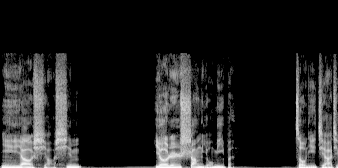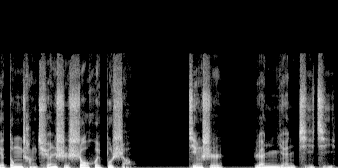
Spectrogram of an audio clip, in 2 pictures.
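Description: A man voicing a cold, suspicious emperor in a radio story, speaking slowly with quiet menace. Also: low-pitched, wildly swooping pitch, creaky, dry recording, clean studio sound, exaggerated voice. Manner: slow, cold, measured menace.

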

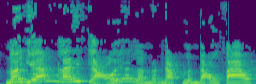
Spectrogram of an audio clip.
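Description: Lady doing cranky hundred-yr-old ghost man, rough scolding, high bright voice, spooky story. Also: big pitch swings, brisk, heavily acted. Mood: aggrieved, angry. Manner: scolding, aggrieved, rough talk. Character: vengeful hundred-year-old male ghost.

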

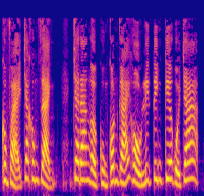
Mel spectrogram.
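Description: A woman's voice: steady tone, normal speed, dry recording, studio quality, lightly acted. Woman doing a weepy clingy little boy. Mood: sulky. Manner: high, whiny crying pleas. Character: tearful pleading little boy, clingy and sulky.

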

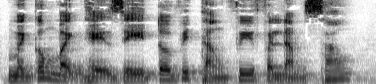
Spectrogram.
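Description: A man's voice: lowish voice, expressive, a little fast, faint music behind. A man voicing an anxious, hot-tempered middle-aged husband in a narrated ghost story. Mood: pleading.

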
